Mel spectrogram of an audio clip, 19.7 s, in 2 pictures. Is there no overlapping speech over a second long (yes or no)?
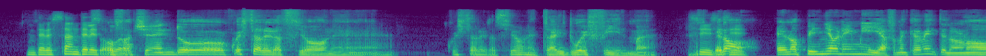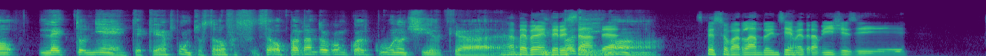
no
